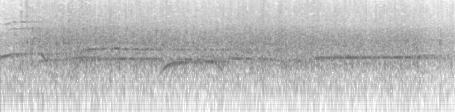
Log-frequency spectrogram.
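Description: Loud, sustained applause from a large crowd after a speech, a dense steady roar of clapping with a few high whistles and cheers rising through it, easing off slightly at the very end.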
